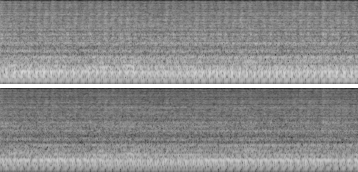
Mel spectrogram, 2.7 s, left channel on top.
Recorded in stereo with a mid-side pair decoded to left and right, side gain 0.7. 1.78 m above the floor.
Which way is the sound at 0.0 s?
45° left.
